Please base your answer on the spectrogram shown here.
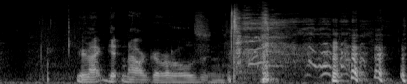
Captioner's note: both laugh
